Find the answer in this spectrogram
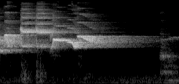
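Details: Oriental magpie-robin song played to provoke other birds to reply: a short, loud burst of rich whistled notes sliding downward, then a long thin whistle fading out.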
